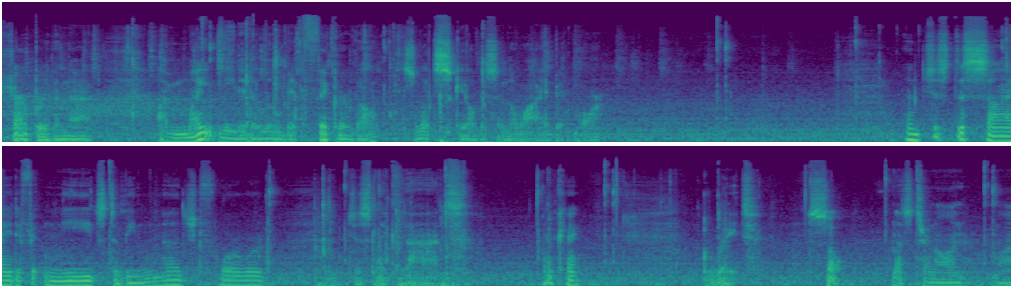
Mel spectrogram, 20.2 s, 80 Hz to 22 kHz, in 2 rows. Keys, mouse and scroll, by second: 1.6-2.0 scroll up 1, 2.0 click, 2.5 Tab, 2.8 a, 3.0 middle click, 4.4 s, 7.6-8.5 scroll up 1, 8.5 middle click, 8.5-9.2 scroll up 1, 11.2 click, 13.3 alt+a, 13.5 middle click, 14.1 Tab, 14.3-14.6 scroll down 4, 14.6 alt+a, 14.7 middle click, 16.1 click, 17.3 KP_1, 19.9 click.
